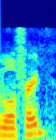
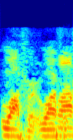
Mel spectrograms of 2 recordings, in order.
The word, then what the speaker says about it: Wofford: So you went to Wolford. Yeah. Am I saying it right? Yeah, Wofford College.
